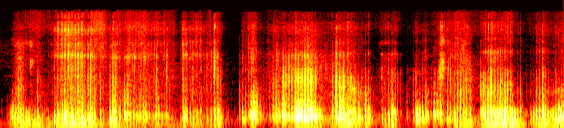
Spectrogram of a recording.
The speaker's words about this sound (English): Because this cat is purring. Cat is a happy, happy, happy girl.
